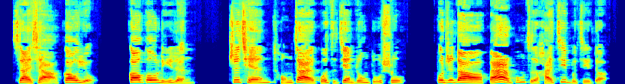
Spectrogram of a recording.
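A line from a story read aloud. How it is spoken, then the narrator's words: Faintly smiling. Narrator (Chinese): 高友，他笑容微淡道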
